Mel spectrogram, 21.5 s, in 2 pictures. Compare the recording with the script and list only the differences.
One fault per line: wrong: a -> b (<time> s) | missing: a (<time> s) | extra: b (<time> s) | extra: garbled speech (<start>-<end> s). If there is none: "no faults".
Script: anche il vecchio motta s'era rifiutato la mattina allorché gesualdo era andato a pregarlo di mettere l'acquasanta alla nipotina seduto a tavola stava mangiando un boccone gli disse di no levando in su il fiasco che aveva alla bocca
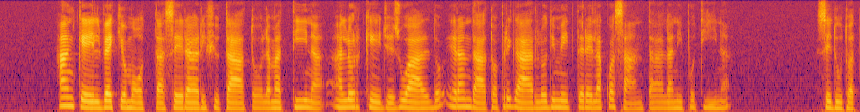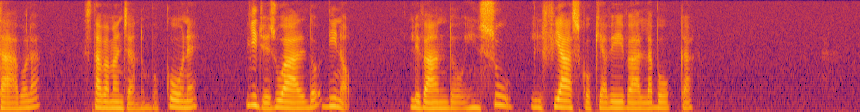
wrong: disse -> gesualdo (13.9 s)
